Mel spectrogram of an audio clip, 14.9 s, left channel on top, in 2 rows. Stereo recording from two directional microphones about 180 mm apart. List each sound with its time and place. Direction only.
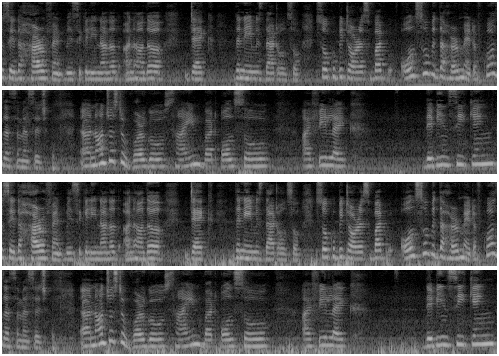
0.0 s a woman's voice: 35° right (ahead or behind)
3.5 s a woman's voice: 35° right (ahead or behind)
14.0 s a woman's voice: 35° right (ahead or behind)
